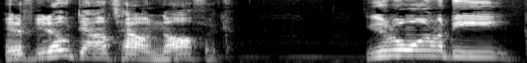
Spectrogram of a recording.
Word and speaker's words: Norfolk: Well, let's just say Norfolk in general. Side note, I say Norfolk because that's how it's pronounced.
